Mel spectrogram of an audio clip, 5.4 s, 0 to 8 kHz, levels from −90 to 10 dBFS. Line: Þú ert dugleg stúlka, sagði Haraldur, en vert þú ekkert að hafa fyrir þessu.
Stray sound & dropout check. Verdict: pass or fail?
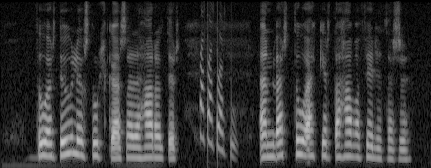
fail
